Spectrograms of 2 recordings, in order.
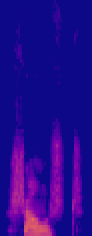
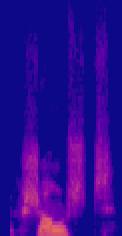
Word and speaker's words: chrząszcz: Chrząszcz. Beetle. So the first word is, and I promise you this is the most difficult word you will ever learn in Polish, as for the pronunciation, is chrząszcz.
